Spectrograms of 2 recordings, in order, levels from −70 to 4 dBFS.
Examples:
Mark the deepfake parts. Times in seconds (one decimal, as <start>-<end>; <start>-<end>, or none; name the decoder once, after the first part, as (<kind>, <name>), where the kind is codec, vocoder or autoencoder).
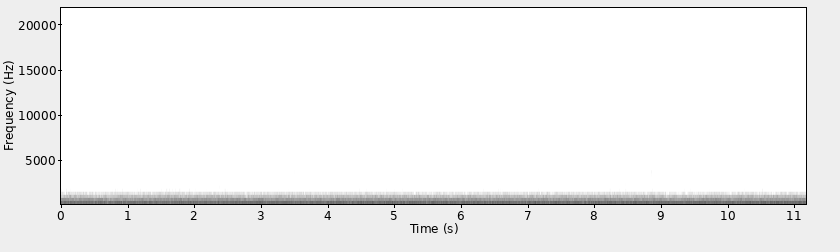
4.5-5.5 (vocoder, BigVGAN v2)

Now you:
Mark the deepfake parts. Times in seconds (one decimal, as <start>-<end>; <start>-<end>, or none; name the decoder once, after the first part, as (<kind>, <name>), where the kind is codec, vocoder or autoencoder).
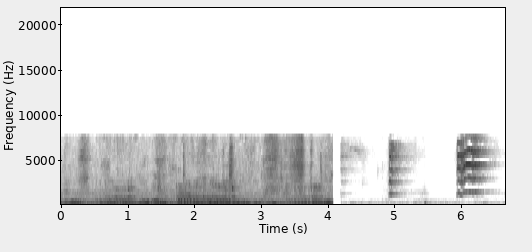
3.2-3.8 (vocoder, BigVGAN v2)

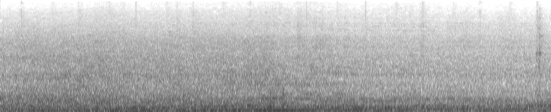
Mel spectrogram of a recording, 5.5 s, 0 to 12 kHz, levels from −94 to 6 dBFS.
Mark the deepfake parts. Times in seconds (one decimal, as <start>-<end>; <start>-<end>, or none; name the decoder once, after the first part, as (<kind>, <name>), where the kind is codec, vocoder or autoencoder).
3.4-5.5 (vocoder, BigVGAN v2)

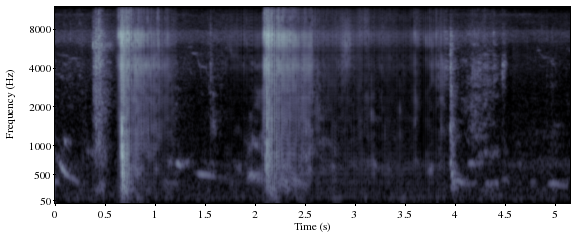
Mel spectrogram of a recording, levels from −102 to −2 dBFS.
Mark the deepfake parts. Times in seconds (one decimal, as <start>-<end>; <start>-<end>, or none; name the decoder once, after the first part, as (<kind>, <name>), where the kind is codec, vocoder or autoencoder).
0.6-1.2 (vocoder, BigVGAN v2); 1.7-3.9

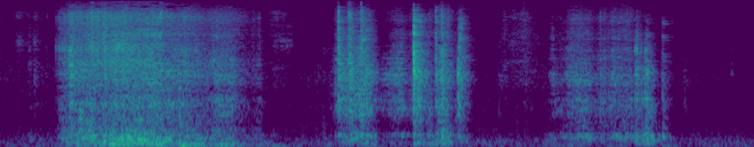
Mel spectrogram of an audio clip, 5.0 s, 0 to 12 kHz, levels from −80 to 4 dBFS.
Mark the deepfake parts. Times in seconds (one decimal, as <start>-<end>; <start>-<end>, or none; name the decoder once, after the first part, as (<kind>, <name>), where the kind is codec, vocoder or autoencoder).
0.0-1.5 (vocoder, BigVGAN v2); 4.5-5.0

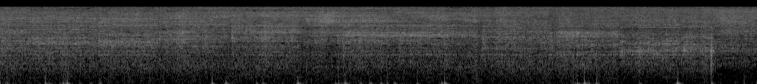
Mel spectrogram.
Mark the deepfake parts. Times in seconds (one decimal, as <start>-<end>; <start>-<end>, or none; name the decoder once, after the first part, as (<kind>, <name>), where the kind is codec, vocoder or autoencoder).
none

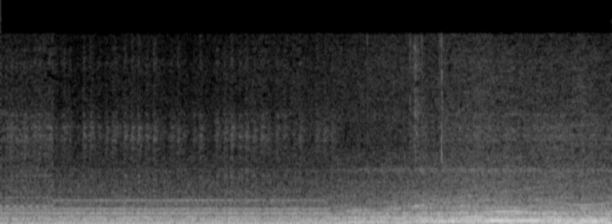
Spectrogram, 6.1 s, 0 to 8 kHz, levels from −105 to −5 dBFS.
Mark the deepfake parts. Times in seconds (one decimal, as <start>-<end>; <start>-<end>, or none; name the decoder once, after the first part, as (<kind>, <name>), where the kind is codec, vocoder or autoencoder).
0.0-0.7 (vocoder, BigVGAN v2); 1.2-4.9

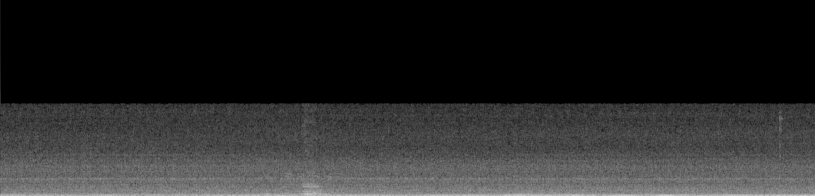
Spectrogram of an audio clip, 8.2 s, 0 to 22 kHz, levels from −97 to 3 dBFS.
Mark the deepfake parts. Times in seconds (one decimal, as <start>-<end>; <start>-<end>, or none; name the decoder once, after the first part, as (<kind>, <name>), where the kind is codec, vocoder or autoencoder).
1.8-3.5 (vocoder, BigVGAN v2)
